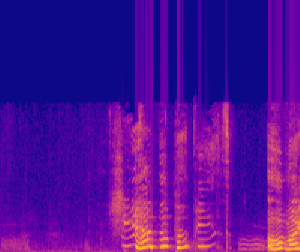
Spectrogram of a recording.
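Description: A woman's high, wavering, emotional cries and whimpers, beginning about a second and a half in and rising to a louder wail at the end, after a faint, quiet start.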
